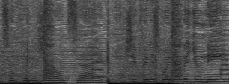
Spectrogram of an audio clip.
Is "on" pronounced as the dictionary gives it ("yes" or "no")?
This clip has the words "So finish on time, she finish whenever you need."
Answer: no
